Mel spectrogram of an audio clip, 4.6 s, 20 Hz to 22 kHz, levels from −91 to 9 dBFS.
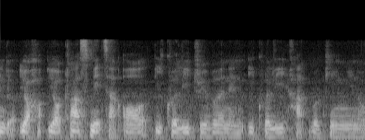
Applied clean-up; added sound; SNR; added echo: none; none; none; none.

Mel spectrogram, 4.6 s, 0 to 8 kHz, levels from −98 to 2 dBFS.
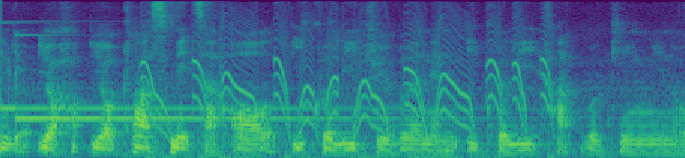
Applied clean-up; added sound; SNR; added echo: none; Doorbell + Scratching (performance technique); 6 dB; none.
